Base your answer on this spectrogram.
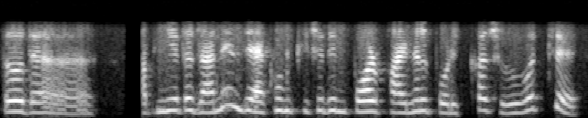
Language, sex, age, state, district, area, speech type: Bengali, female, 18-30, West Bengal, Malda, rural, conversation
